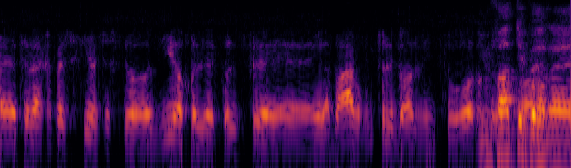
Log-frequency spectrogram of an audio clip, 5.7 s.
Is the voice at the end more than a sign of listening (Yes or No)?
Yes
